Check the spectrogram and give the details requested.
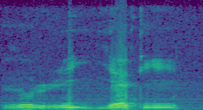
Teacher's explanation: That is soft and را and يا both have شدّاز, so you make them double.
